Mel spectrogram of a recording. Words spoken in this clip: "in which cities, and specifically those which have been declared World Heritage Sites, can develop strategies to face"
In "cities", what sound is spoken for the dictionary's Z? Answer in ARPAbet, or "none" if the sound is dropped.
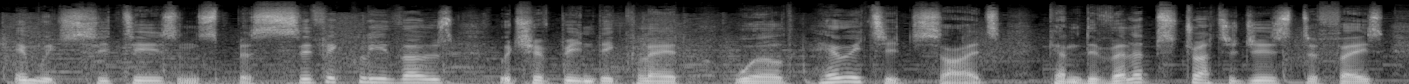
Z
